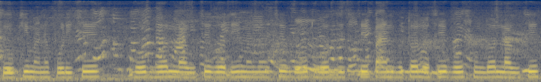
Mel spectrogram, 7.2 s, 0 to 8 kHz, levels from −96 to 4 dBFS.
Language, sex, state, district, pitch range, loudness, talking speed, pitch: Odia, female, Odisha, Sambalpur, 180-195 Hz, -14 LUFS, 150 wpm, 185 Hz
